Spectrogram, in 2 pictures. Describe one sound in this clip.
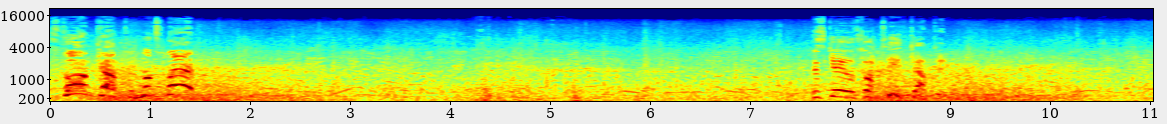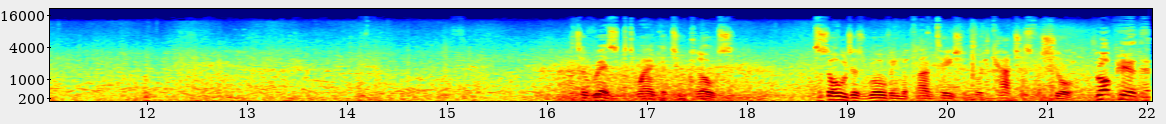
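Wind rushes steadily over rolling sea waves.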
